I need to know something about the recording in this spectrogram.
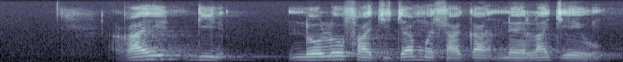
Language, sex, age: Northern Sotho, male, 26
